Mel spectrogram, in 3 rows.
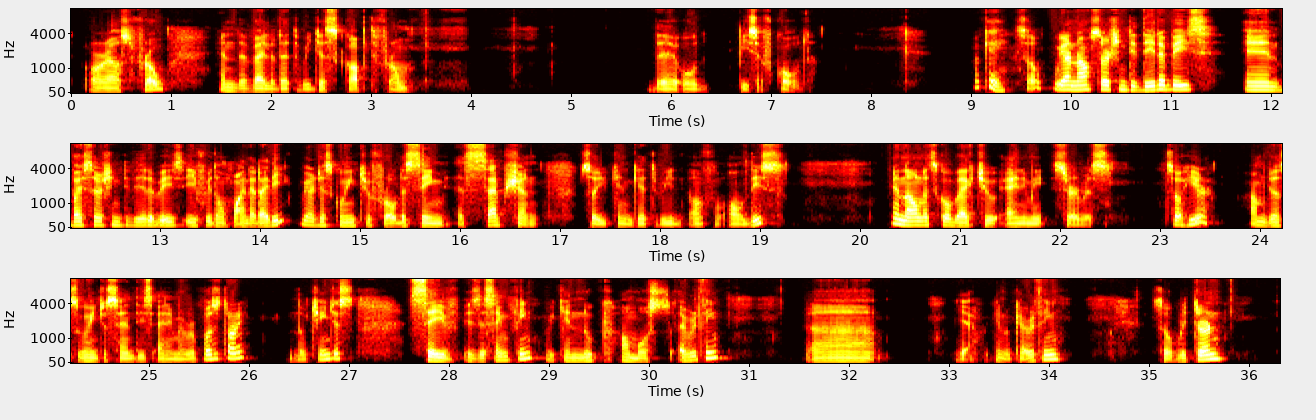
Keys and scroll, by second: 0.6 ctrl+Tab, 0.9 Return, 0.9 super+v, 4.3 alt+super+l, 18.9 alt+Return, 20.7 ctrl+Tab, 24.8 Return, 31.3 super+z.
